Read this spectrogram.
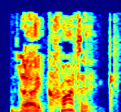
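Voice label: "dicrotic", British English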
